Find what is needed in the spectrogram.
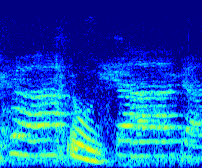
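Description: A young boy's voice singing wordlessly to himself, with a falling slide in pitch about halfway through.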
